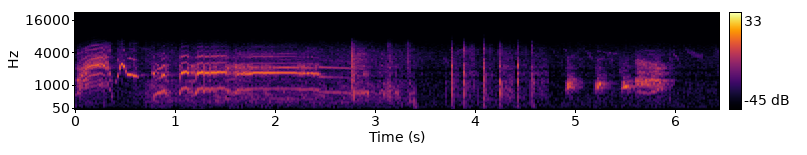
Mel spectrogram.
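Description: A rooster crows among hens in a farmyard, a long drawn-out call up front, followed by scattered short clucks and sharp chicken calls, moderately faint with no talking.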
